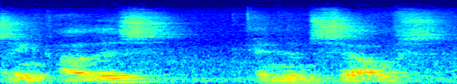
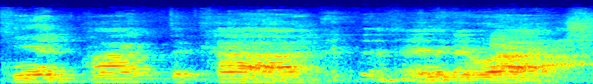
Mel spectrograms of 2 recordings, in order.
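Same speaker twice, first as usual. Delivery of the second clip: Boston accent; 4 dB louder than usual. Shown as a demonstration. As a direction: drop the r's like a Bostonian. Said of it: "I'm gonna use my Boston accent here".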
